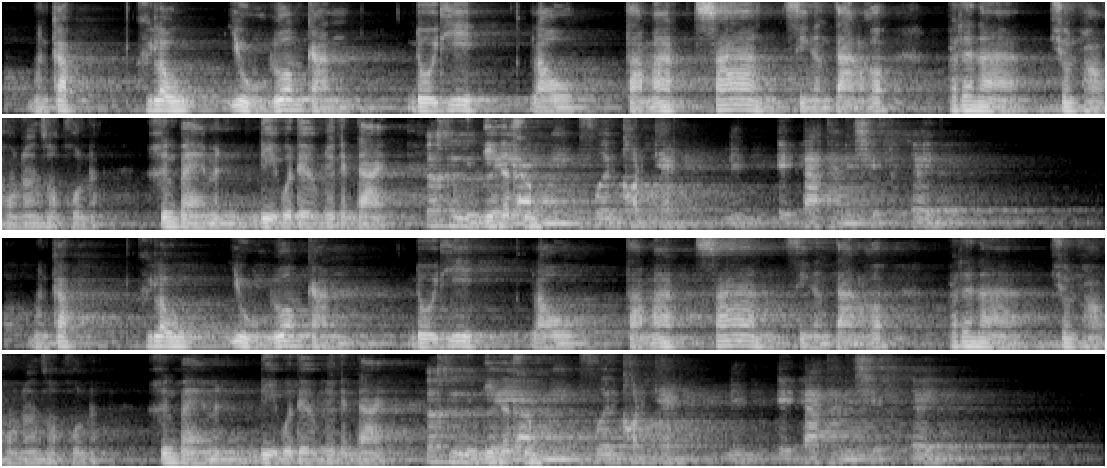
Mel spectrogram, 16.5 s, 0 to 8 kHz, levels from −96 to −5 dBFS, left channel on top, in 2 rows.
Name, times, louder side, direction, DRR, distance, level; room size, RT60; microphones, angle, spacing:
voice 1, 0.2-0.6 1.0-2.6 3.0-3.6 4.0-4.3 4.7-9.0 9.4-11.2 11.9-12.3, left 3 dB, 75° left, 10 dB, 0.8 m, -26 dB
voice 2, 11.5-13.3 13.7-15.3, left 2 dB, 20° left, 3 dB, 2.4 m, -31 dB
27.0 x 24.0 x 7.8 m, 2.8 s
head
